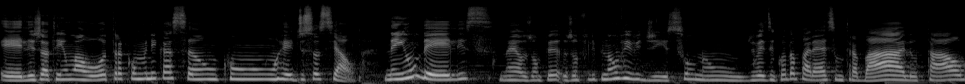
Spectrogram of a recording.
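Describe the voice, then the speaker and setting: An unremarkable speaking voice from a woman, fairly high-pitched, medium in tempo, with ordinary rise and fall in pitch. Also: hardly any pauses. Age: 50s. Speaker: journalist and influencer. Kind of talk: casual chat.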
